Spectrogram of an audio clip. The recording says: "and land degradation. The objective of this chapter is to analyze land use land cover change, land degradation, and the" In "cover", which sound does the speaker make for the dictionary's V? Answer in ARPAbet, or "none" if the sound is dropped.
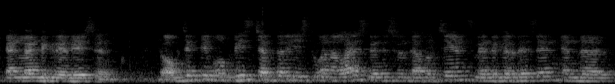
P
